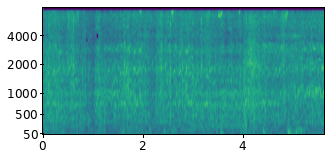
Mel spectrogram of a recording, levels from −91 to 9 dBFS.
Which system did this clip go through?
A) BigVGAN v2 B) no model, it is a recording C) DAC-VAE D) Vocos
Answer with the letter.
B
